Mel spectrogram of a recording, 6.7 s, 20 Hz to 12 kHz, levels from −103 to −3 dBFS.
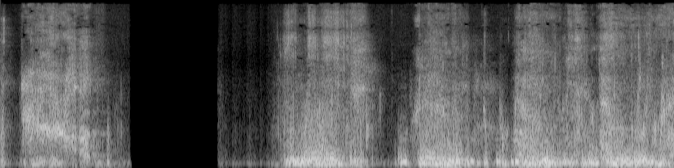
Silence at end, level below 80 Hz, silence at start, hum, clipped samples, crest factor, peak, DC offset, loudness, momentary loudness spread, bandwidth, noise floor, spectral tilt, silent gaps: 0 s; -46 dBFS; 0 s; none; under 0.1%; 14 dB; -14 dBFS; under 0.1%; -27 LUFS; 9 LU; 11.5 kHz; -61 dBFS; -5.5 dB/octave; 1.31-2.17 s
